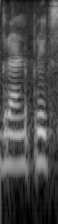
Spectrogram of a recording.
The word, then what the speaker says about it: Grand Prix: ग्रैंड प्रिक्स है। ग्रैंड प्री बोलते हैं। वैसे इसको एक्स साइलेंट रहता है।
